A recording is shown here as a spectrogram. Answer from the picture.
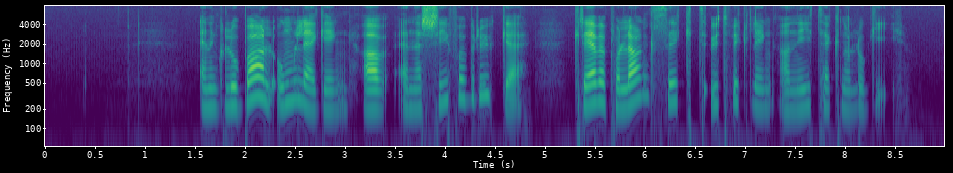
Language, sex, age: Norwegian, female, 25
